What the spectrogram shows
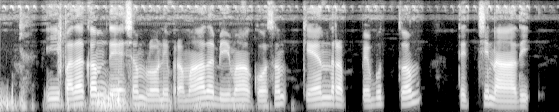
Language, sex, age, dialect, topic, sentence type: Telugu, male, 18-24, Southern, banking, statement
